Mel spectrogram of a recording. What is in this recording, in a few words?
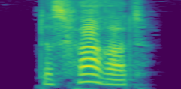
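"bike", German; gcompris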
